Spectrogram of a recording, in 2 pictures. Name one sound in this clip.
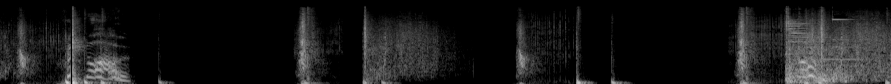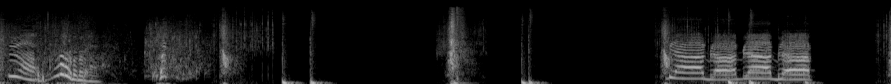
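A ball thuds against a target.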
